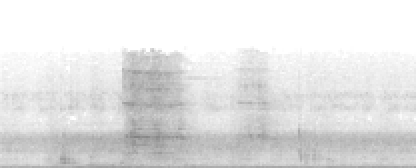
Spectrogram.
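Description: CNC timber cross-cut saw running with a steady hum, while wooden boards are knocked and slid on its steel table. A short, loud hissing burst comes about a second in and a weaker one a second later.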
